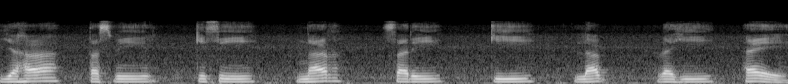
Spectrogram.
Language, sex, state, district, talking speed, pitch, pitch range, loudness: Hindi, female, Madhya Pradesh, Dhar, 70 wpm, 130 Hz, 125-135 Hz, -15 LUFS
